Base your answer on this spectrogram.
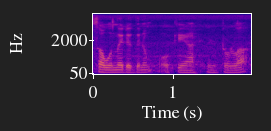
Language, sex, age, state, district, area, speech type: Malayalam, male, 60+, Kerala, Idukki, rural, spontaneous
